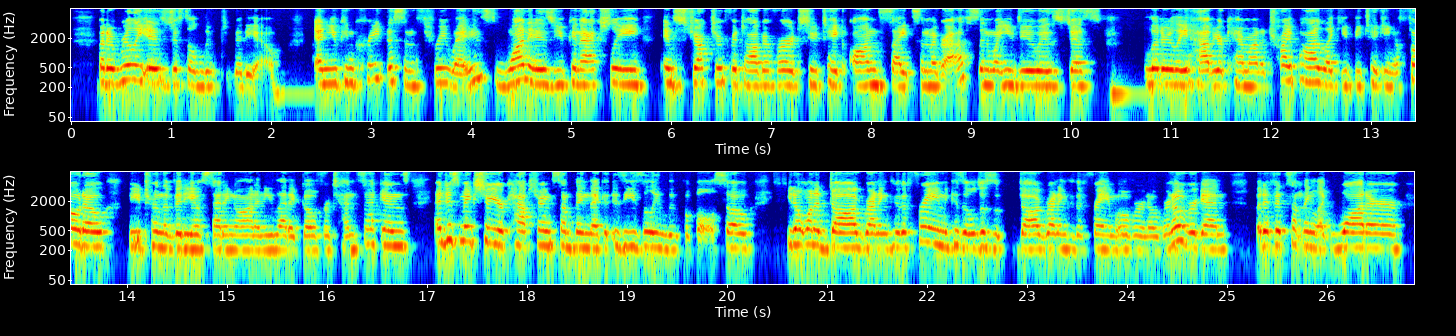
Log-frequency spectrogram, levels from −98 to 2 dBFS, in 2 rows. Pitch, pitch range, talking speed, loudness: 225 Hz, 215-245 Hz, 235 wpm, -19 LUFS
